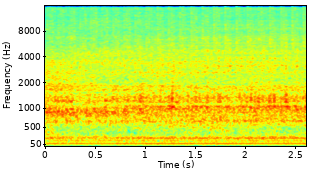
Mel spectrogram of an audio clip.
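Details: 2006 Toyota Camry petrol engine, during fuel injector testing, idles steadily with a low, even hum and no knocks or misses.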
